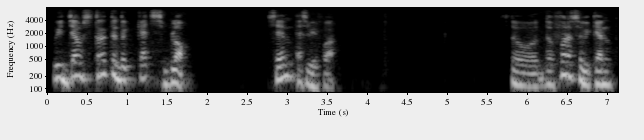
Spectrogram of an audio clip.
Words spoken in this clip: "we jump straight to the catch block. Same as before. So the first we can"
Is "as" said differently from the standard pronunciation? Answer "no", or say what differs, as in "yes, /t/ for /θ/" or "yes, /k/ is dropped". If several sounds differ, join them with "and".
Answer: yes, /s/ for /z/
